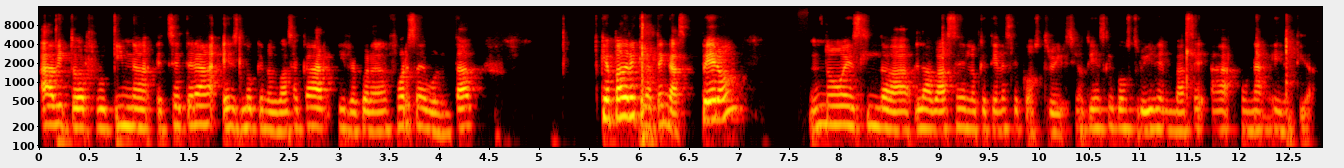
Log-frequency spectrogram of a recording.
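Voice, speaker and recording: A woman's voice: lowish voice, steady tone, normal speed, slight background noise. A woman with a Mexican Spanish accent presenting a leadership webinar in a casual, chatty way, often acting out quoted inner voices. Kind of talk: casual spoken webinar lesson.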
